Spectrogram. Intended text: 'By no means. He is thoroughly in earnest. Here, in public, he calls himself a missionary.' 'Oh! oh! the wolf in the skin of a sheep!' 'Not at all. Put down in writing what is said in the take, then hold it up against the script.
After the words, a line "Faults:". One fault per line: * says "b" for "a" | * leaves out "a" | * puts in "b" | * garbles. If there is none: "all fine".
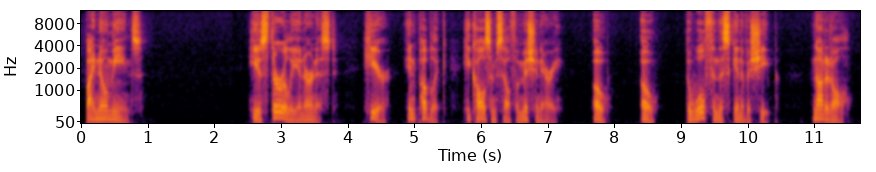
'By no means. He is thoroughly in earnest. Here, in public, he calls himself a missionary.' 'Oh! oh! the wolf in the skin of a sheep!' 'Not at all.
Faults:
all fine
